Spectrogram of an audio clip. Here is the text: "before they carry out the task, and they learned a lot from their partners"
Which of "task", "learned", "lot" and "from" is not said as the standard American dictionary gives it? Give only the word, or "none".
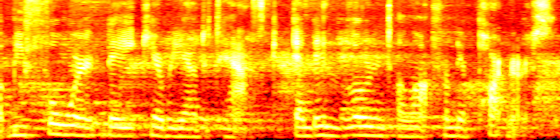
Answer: none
